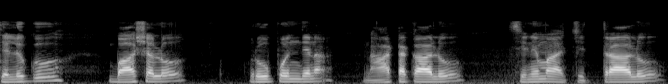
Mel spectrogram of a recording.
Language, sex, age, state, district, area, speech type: Telugu, male, 30-45, Andhra Pradesh, Palnadu, urban, spontaneous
